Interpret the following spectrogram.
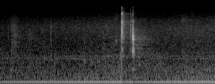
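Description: Two quick sharp clicks a little over a second in, from handling a phosphate checker's small sample cuvette and its cap, over a steady low hum.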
